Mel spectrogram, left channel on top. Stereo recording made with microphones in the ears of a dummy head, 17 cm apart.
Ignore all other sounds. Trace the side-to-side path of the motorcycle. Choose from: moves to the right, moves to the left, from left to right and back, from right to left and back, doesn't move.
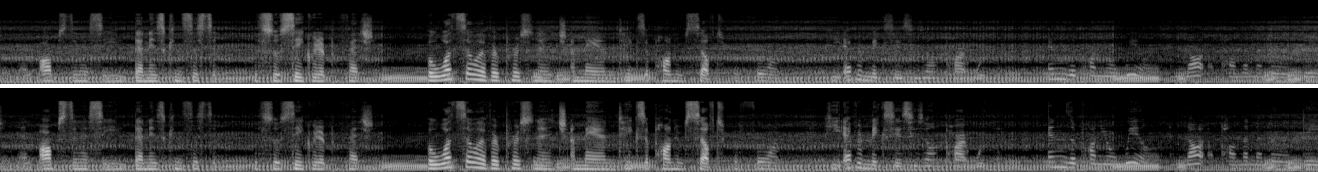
doesn't move.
